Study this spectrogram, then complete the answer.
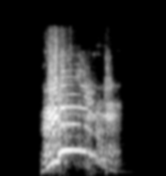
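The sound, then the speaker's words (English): A single voice imitates a quiz buzzer: one loud, rasping vocal buzz lasting under a second, with a rich harmonic tone that dips slightly in pitch before cutting off. “Let's go around and let's get your buzzing sounds.”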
